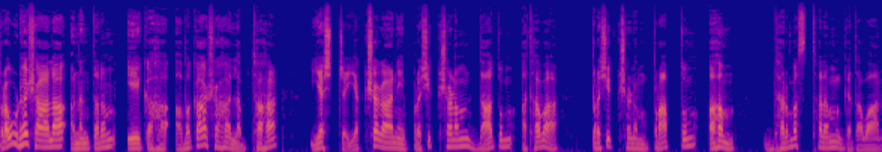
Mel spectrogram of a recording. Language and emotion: Sanskrit, neutral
